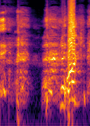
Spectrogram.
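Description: A person coughs in a quick series of four harsh, raspy bursts, the last one loudest and sharpest, with no talking.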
